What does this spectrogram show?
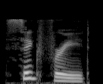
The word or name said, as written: sigfried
